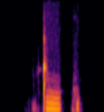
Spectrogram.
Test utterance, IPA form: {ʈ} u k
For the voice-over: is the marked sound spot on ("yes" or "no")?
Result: yes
